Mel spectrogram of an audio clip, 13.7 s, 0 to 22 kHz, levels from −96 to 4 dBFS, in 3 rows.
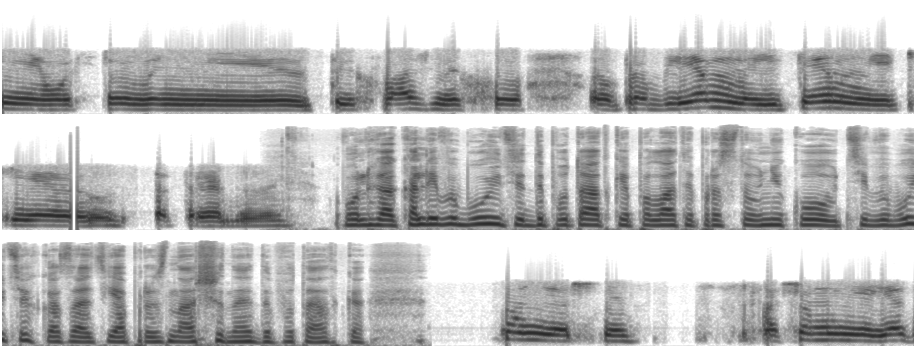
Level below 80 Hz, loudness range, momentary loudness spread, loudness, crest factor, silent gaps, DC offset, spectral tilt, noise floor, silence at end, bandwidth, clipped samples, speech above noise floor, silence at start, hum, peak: -50 dBFS; 4 LU; 9 LU; -20 LUFS; 18 dB; none; under 0.1%; -5 dB/octave; -40 dBFS; 0 s; 16 kHz; under 0.1%; 20 dB; 0 s; none; -2 dBFS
